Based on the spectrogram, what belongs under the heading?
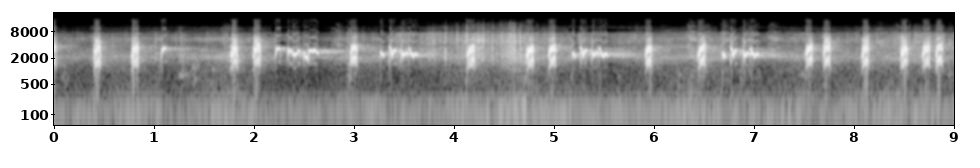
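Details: Wild-bird lure of a sooty-headed bulbul: lively, rapid sharp chirps mixed with recurring short trilled, wavering phrases, almost continuous throughout.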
